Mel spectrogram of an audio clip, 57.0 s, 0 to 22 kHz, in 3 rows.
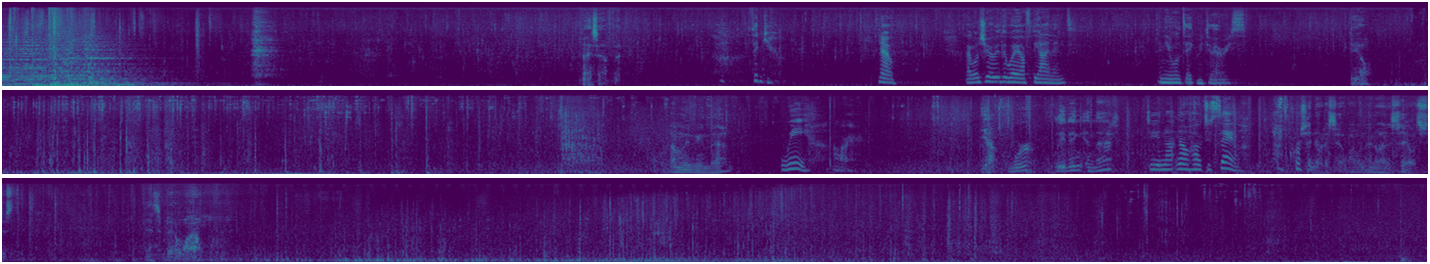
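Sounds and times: horse hooves clip-clopping: 0.0 - 3.4, 18.3 - 29.4, 30.0 - 57.0.

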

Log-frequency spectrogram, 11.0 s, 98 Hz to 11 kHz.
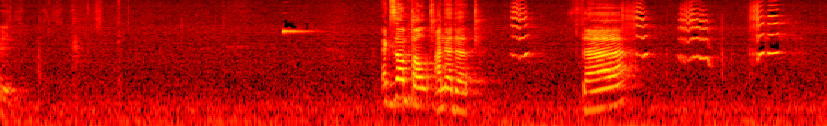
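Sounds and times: marker squeaking on whiteboard: 6.8 - 7.3, 8.2 - 10.7.

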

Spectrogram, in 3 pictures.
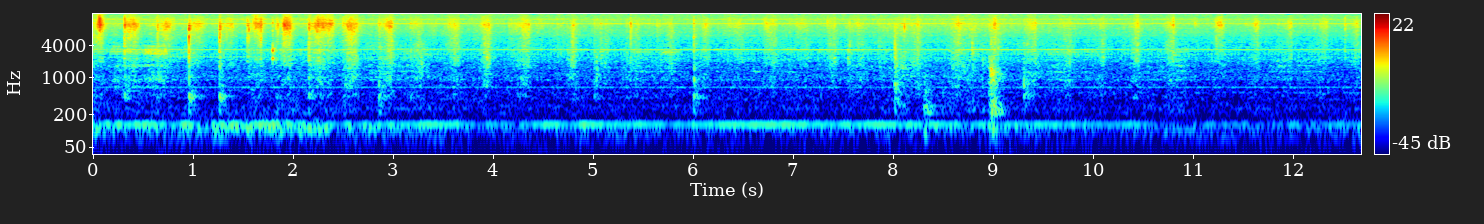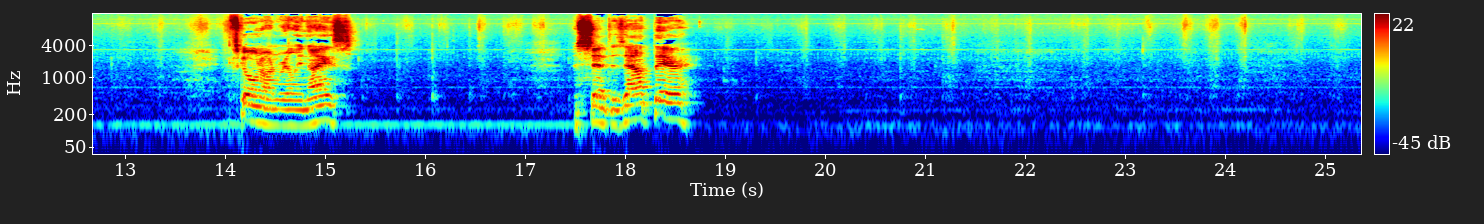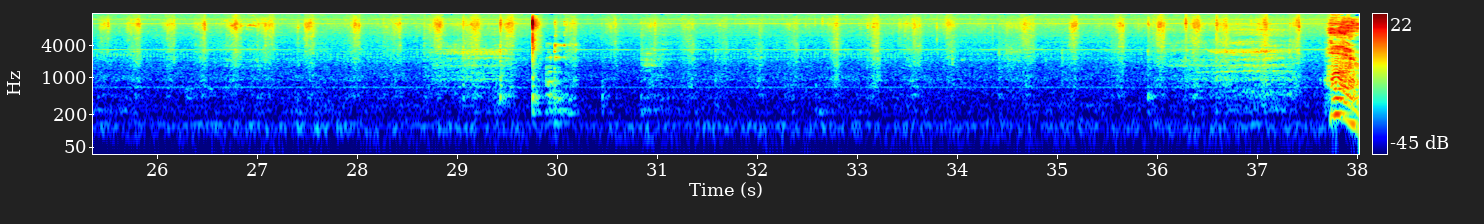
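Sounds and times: shaving brush rubbing lather: 0.0 - 29.7, 30.3 - 38.0.

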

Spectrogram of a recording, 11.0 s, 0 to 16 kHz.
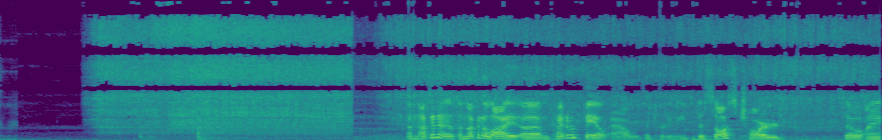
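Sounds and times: fish sizzling in a pan: 1.1 - 11.0.

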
